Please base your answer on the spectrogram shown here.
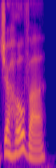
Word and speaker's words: Jehovah: Most scholars think Yahweh is likely the closest pronunciation. That's what we'll use here. But if someone says Jehovah, that's okay too.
